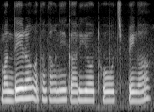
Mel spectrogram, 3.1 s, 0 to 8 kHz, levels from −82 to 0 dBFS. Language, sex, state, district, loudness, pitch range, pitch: Garo, female, Meghalaya, North Garo Hills, -15 LUFS, 205-230 Hz, 215 Hz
